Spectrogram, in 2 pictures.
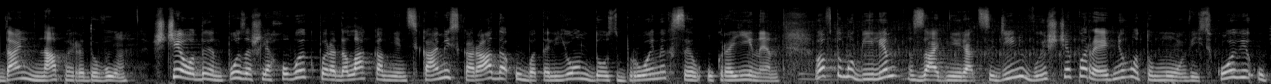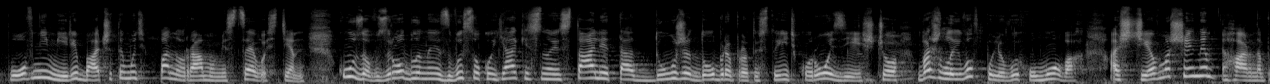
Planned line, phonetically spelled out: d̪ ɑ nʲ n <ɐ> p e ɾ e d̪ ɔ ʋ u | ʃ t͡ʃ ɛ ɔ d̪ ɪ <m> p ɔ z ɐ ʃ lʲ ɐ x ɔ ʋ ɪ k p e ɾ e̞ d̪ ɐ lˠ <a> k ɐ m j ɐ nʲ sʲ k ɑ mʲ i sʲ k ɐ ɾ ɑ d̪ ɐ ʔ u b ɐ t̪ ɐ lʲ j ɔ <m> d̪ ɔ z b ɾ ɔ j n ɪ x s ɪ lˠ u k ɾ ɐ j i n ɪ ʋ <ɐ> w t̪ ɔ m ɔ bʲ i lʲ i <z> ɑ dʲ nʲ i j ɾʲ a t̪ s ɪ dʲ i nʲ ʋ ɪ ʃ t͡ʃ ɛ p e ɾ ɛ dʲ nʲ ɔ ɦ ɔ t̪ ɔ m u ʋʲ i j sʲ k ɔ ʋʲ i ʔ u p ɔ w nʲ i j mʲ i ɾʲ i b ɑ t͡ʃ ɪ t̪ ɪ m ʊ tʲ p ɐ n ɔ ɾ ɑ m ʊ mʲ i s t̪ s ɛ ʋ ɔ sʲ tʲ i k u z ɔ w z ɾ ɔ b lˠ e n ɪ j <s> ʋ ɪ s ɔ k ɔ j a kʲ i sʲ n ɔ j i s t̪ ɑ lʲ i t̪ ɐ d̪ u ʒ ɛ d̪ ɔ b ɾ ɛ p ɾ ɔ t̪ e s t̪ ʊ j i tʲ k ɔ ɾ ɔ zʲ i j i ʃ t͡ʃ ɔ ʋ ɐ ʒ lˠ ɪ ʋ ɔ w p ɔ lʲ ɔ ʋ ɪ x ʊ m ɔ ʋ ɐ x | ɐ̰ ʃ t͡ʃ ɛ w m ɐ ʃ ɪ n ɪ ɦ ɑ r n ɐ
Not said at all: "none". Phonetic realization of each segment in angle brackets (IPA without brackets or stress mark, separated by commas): ɐ, n, ɑ, n, ɐ, z, z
